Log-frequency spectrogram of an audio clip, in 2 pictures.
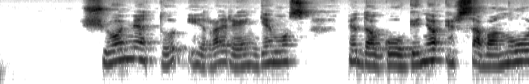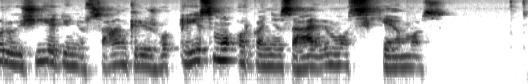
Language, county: Lithuanian, Panevėžys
